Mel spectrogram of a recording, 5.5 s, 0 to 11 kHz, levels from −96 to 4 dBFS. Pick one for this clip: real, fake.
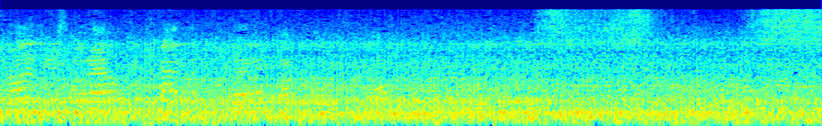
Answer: fake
